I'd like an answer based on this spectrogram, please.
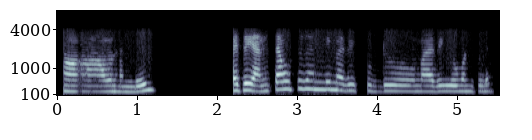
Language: Telugu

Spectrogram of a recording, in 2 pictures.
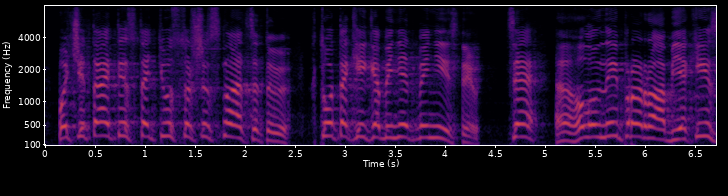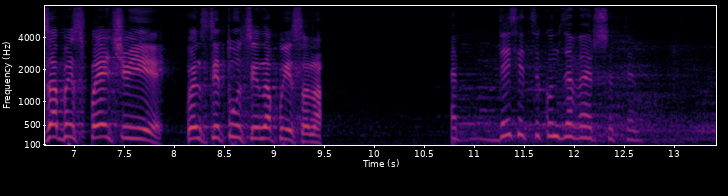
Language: Ukrainian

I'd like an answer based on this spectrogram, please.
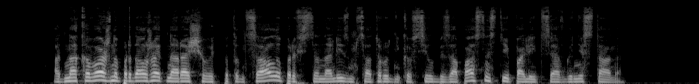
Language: Russian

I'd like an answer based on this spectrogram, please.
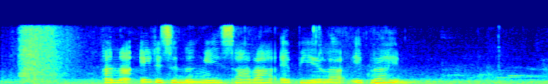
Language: Javanese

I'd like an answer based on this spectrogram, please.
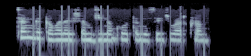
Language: Pashto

